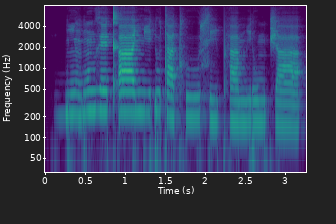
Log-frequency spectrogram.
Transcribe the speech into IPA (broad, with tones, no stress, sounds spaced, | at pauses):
ɡ͡b ĩ˨ ɡʷ ũ˦ ɣ ɛ˦ kʼ aː˦ ɲ i˦ ɗ u˦ t a˨ tʰ uː˨ s i˨ pʰ aː˨ m i˨ ɾ uː˨ m t͡ʃ aː˨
